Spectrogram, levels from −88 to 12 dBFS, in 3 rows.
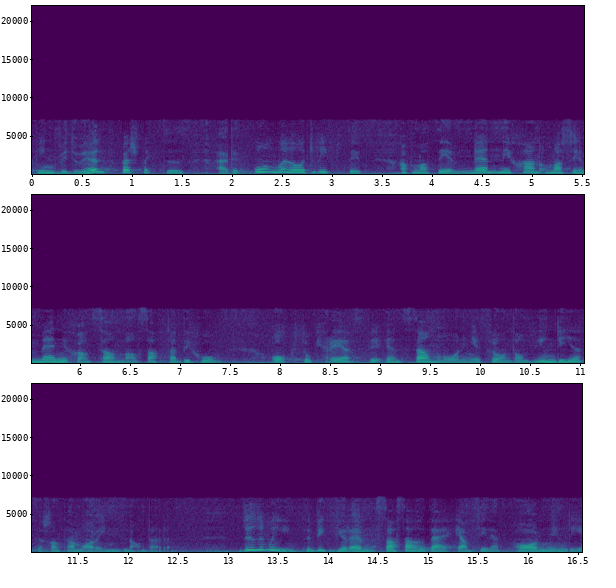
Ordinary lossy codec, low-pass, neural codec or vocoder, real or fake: none; 7.2 kHz; codec, 16 kHz, 1 kbps, X-Codec, HuBERT features, trained on LibriSpeech; fake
